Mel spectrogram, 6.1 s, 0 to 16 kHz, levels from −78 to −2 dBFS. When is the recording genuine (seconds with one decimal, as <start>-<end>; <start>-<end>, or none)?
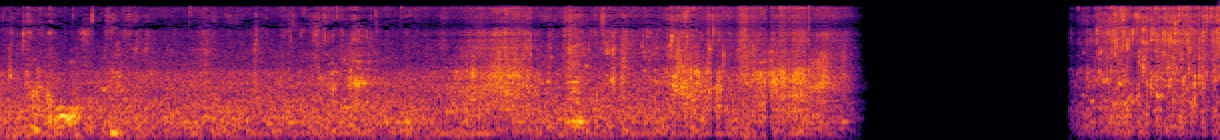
0.0-2.1; 2.7-3.5; 4.5-6.1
